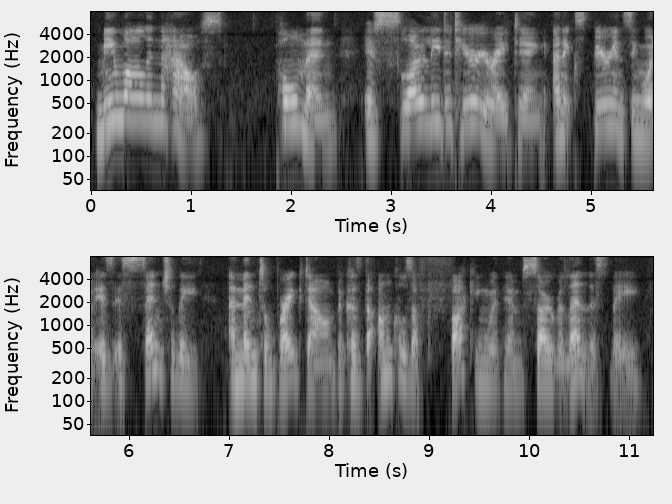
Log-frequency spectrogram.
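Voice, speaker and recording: A woman's voice: fairly low pitch, expressive, normal speed. A woman giving casual video-essay film commentary, chatty, opinionated and prone to swearing. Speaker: film reviewer.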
